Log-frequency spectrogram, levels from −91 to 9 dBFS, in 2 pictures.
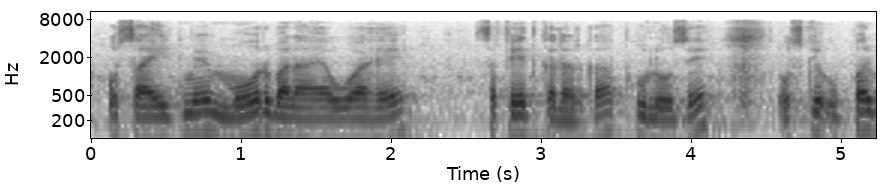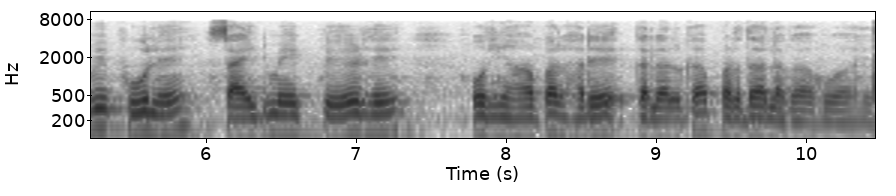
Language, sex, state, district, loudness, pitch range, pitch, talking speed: Bhojpuri, male, Bihar, Saran, -18 LUFS, 110-130 Hz, 120 Hz, 185 wpm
